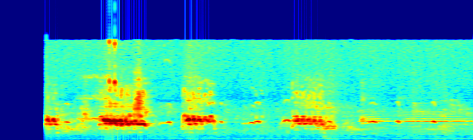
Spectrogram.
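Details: Budgerigar chicks aged one to three weeks give high, raspy chirps in quick bursts, several voices overlapping.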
